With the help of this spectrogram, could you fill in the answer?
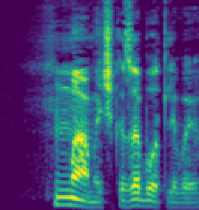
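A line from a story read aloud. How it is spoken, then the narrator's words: Snorting. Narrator (Russian): хмыкнул Малачи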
